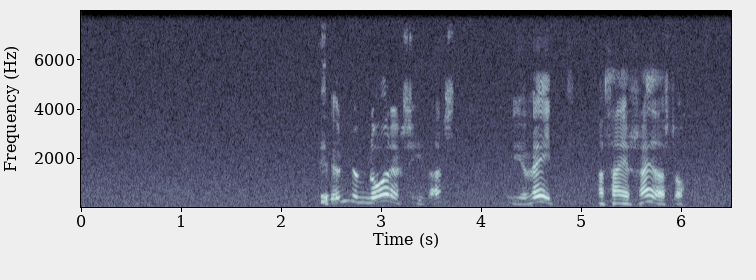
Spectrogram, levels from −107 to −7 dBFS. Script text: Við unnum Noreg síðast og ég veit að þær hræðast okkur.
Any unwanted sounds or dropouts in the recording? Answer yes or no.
no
